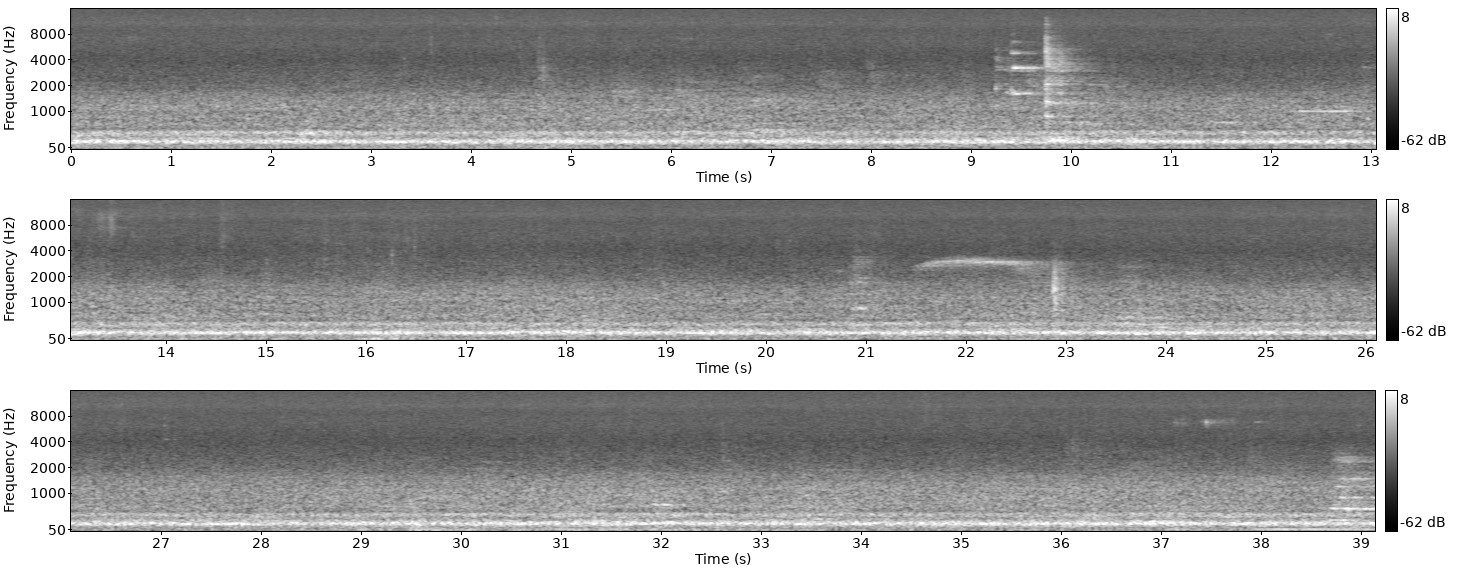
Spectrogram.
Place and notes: Schwartzkopffstraße, Berlin, Germany - Kirschbaum mit Bienen und anderen Insekten
Ein Sonntagmittag während des Corona-Lockdowns, ein Kirschbaum in voller Blüte mit, offenbar, Tausenden Insekten, vor allem Honigbienen.
A Sunday noon during the Corona-lockdown, thousands of all kinds of bees in a fully flowering cherry-tree.
Una domenica al mezzogiorno durante il cosi detto lockdown, migliaia di una grossa varieta di api in un albero di ciliege.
